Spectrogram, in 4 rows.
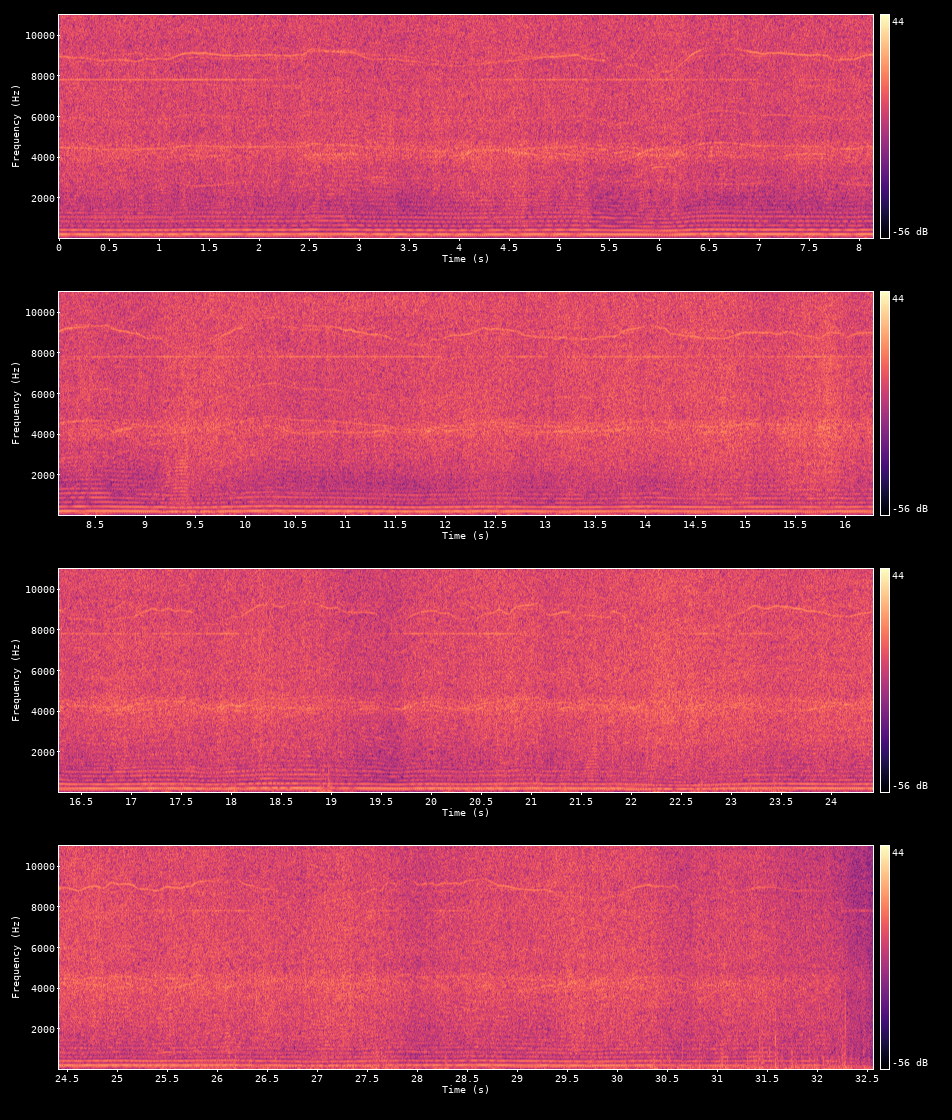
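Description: Electric motors and propellers of a Y6 hexacopter droning steadily, their pitch wavering up and down as the throttle shifts, with a thin high whine over it. Heard up close from the camera mounted on the craft.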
